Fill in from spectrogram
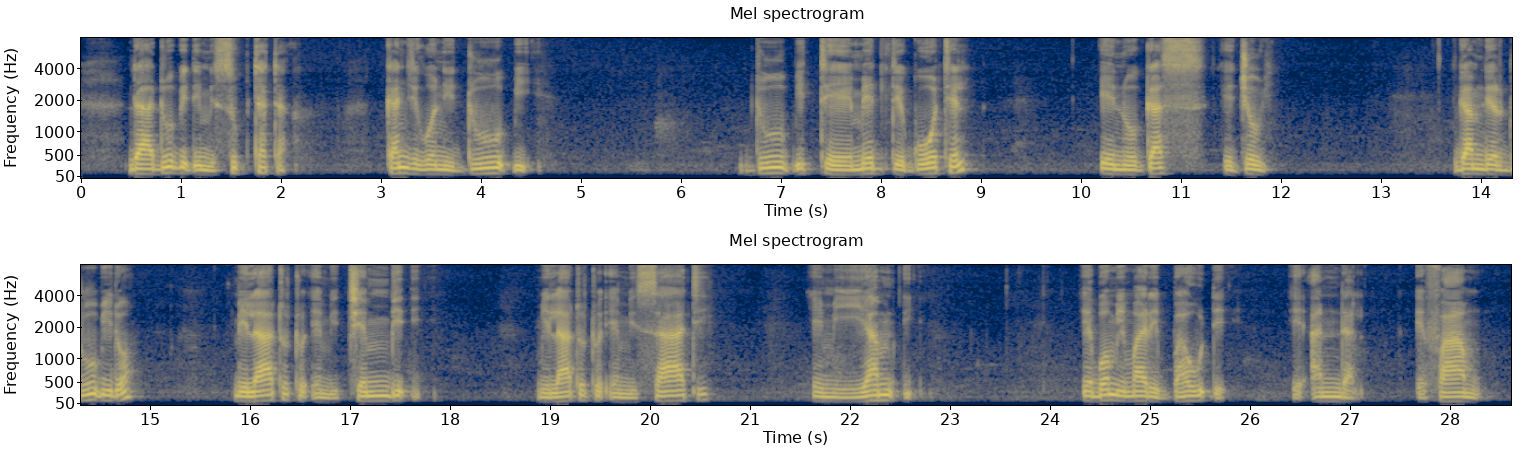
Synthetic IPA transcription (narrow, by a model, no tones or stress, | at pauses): ndaduːɓiɗimisubtata | kaɲd͡ʒiwoniduːɓi | duːɓitɛmɛdːɛɡɔtʰɛl | ɛnɔɡas | ɛd͡ʒowi | ɡamdɛɾduːɓiɗɔ | milaːtɔtɔʔemit͡ʃembiɗi | milaːtɔtɔ̰ʔemisaːti | emijamɗi | ʔɛbɔmimaɾibawɗɛ | ɛ̰ʔanːdal | ɛfaːmu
